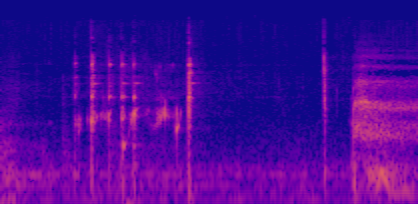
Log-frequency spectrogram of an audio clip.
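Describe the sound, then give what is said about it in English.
A few quick glassy clinks and drips, a pause, then a steady splashing pour of liquid into a glass. Fairly quiet, with no talking. “Pour me a little more of that muggle juice.”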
